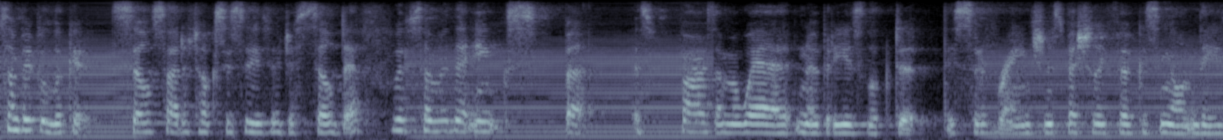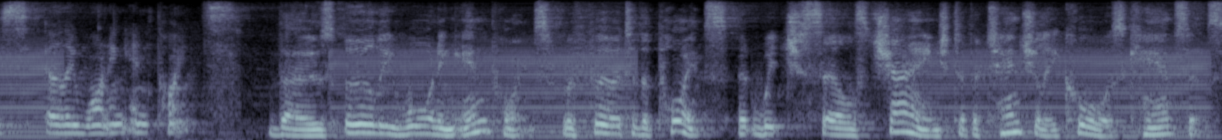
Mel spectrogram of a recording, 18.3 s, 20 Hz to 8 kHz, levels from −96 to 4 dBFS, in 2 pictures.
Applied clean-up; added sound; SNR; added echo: none; Wind instrument, woodwind instrument; 15 dB; reverberation time 0.7 s.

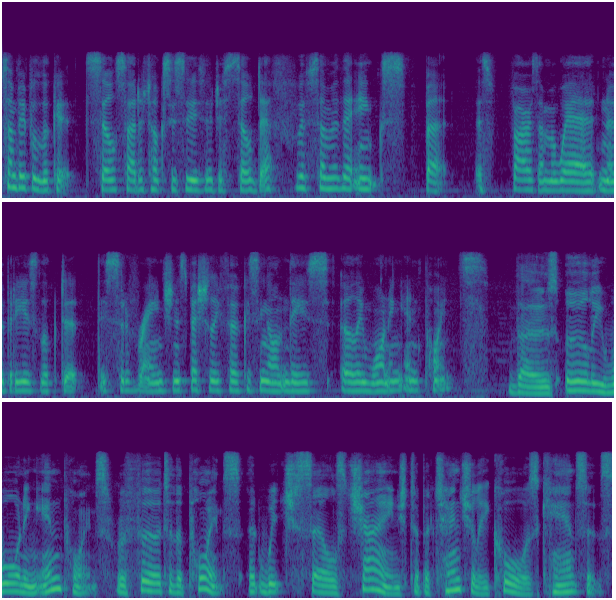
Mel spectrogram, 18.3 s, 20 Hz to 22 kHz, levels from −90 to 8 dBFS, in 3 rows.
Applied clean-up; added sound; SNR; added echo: none; none; none; none.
